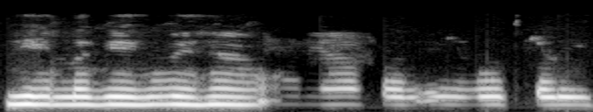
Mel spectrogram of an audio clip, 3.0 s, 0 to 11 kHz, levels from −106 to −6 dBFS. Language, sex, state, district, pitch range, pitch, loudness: Hindi, female, Bihar, Araria, 225-235 Hz, 230 Hz, -15 LUFS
